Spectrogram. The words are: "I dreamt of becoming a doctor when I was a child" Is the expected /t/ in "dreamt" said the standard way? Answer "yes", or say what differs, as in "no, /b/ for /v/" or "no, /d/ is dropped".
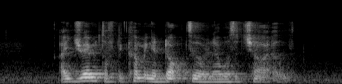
yes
